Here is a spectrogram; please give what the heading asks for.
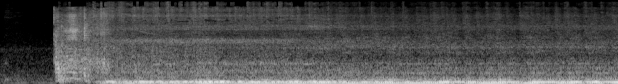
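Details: Ford Cleveland V8 just fitted with a new MSD Pro distributor and locked-out timing, about 32° on the timing light afterwards; a brief crank, then it catches at once into a deep, steady, even idle with no misses, normal start and idle.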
